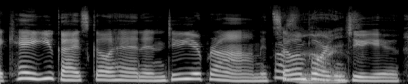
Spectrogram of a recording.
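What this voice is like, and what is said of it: Imitates another person's voice. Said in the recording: “I was trying to do an impression.”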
